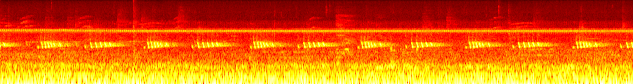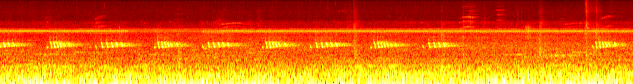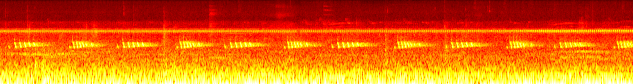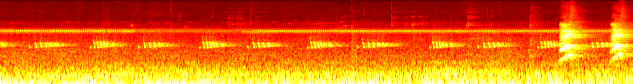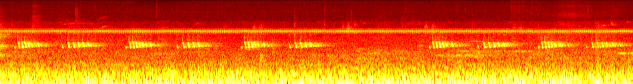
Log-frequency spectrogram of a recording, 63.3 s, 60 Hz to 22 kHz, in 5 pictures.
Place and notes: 內湖區湖濱里, Taipei City - Community and Parks
Frogs sound, Insects sound, Birdsong, Dogs barking, Traffic Sound
Taipei City, Taiwan, 4 May 2014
